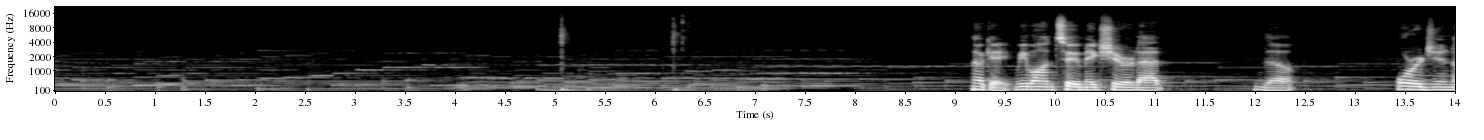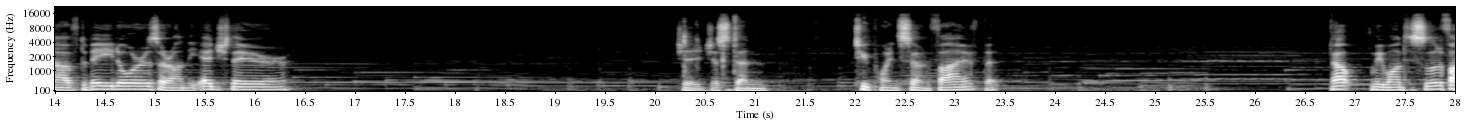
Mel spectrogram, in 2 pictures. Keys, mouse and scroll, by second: 1.7-3.2 middle drag, 4.1 middle click, 5.7 shift+click, 6.2 middle click, 7.9-8.4 middle drag, 11.8-12.8 drag, 21.6 middle click, 22.8 click, 26.8-28.0 drag.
